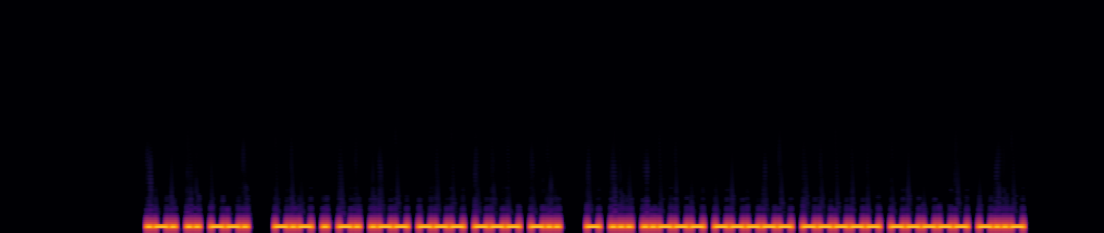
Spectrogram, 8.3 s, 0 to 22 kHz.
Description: Morse code, heard as a keyed tone, about 40 wpm, 700 Hz. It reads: RIG KENWOOD TS2000X
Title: Common QSO Phrases 40wpm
